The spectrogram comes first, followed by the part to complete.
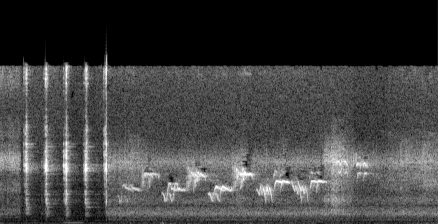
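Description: A quick run of five sharp clicks in the first second, then birds chirping in short repeated calls.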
